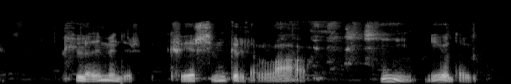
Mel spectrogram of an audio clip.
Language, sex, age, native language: Icelandic, other, 14, Icelandic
